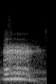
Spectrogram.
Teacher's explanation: Okay, it is a voice alveolar approximant wherein the tip of our tongue curls back slightly, okay, in the roof of our mouth, just behind the alveolar ridge.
